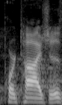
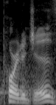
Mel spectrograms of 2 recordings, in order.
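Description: First: It is pronounced with a French pronunciation. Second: It is pronounced with an anglicized pronunciation. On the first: "as the French said" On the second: "as we have anglicized it"

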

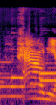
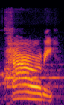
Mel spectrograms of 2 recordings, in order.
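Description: First: It is said in his normal voice. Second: It is said in a put-on accent.

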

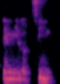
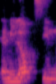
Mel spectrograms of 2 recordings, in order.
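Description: First: The stress falls on the last syllable. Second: The stress falls before the last syllable. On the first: The speaker calls it wrong. "con el énfasis en el zin" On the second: The speaker calls it right. "debo decir temilotzin"

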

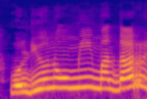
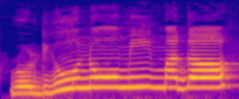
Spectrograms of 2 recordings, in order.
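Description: First: It runs on with no pause before 'mother'. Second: It has a clear pause before 'mother'. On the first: The speaker calls it wrong. "I did not follow punctuations" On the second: The speaker calls it right. "You should follow punctuations"

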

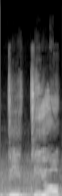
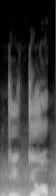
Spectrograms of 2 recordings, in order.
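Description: No difference in how they are said.

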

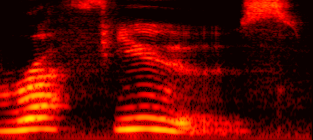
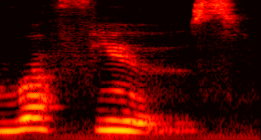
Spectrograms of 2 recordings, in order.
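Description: The two takes are said the same way.

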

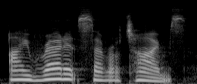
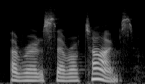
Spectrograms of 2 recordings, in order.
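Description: First: The sentence is said slowly. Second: The sentence is said quickly. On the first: "천천히 해볼게요" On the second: "빨리 더 해보겠습니다"

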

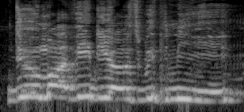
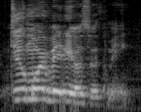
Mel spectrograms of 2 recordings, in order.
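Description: First: It is said in a put-on Jamaican accent. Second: It is said in the speaker's plain accent.

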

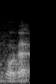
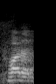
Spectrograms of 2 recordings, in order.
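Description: First: The stress is on the second syllable. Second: The stress is on the first syllable. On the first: The speaker calls it wrong. "không có product đâu nha" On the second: The speaker calls it right. "Product âm thứ nhất"

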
